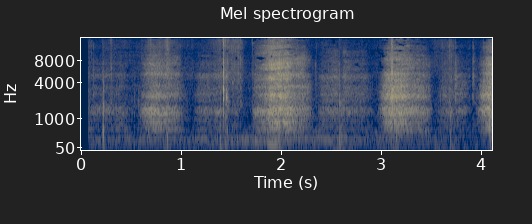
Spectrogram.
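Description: A person breathing heavily close to the microphone: three loud breaths, roughly a second and a quarter apart.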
